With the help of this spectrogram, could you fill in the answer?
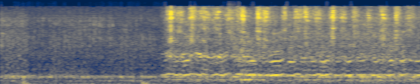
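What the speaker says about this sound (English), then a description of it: "It's a mad bee." An angry bee in The Adventure of Bertram Fiddle video game buzzes steadily and loudly, growing brighter partway through, over a constant low game background.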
